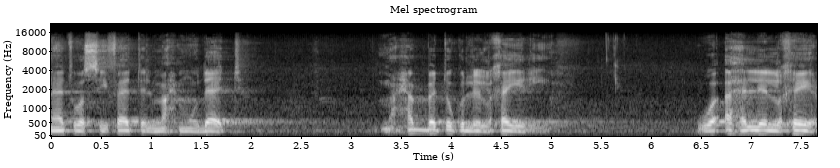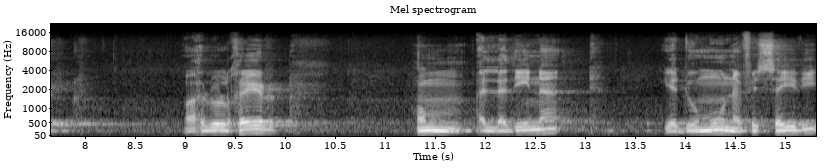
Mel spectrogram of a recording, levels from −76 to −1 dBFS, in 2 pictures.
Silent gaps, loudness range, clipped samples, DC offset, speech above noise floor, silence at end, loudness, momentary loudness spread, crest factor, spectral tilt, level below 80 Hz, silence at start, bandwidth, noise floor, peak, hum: none; 3 LU; under 0.1%; under 0.1%; 27 dB; 0 s; -15 LUFS; 21 LU; 16 dB; -3.5 dB/octave; -60 dBFS; 0 s; 16 kHz; -42 dBFS; -2 dBFS; none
